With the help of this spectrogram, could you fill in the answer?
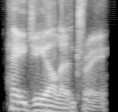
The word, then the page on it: hagiolatry: British English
